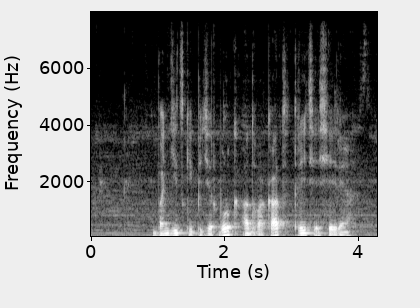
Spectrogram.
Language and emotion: Russian, neutral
